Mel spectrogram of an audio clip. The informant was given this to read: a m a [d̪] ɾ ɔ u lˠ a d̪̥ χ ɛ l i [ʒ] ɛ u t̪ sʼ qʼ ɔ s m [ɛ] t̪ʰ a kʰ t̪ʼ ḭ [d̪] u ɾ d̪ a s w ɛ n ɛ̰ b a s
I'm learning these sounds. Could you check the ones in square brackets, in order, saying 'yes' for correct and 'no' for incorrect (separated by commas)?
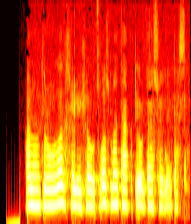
yes, no, no, no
